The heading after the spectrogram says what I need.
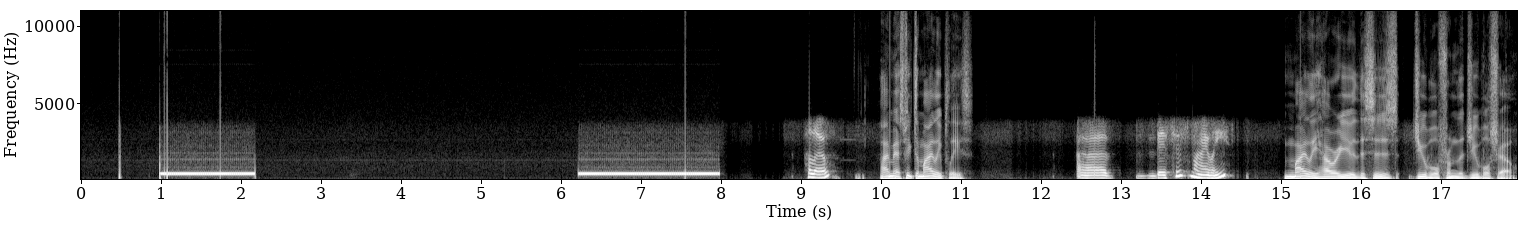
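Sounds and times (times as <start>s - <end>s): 
phone line electronic ringing tone before a call connects: 1.0s - 2.2s, 6.2s - 8.0s
speech: 9.1s - 11.2s, 12.4s - 14.4s, 15.0s - 17.9s.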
